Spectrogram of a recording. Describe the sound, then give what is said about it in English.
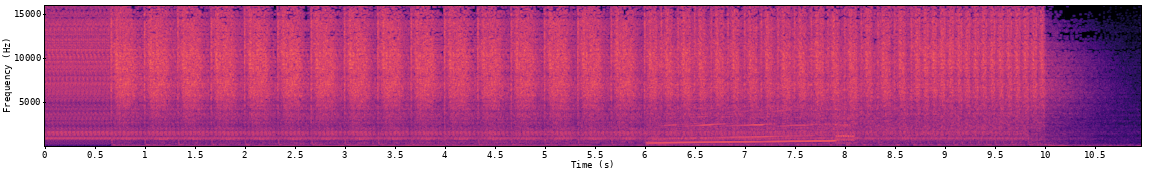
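Loud car engine revving at full throttle, a sustained harsh roar with a clearly rising pitch sweep in the middle stretch, cutting off abruptly near the end. “Het is nu tijd om vol gas te gaan.”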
